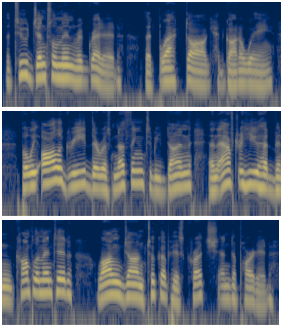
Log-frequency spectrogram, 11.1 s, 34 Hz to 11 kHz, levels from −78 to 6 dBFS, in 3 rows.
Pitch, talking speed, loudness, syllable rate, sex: 155 Hz, 185 wpm, -19 LUFS, 4.9 syllables/s, male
